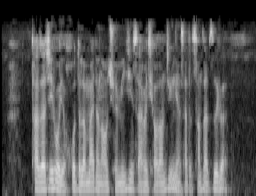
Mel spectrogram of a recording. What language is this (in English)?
Chinese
